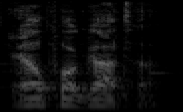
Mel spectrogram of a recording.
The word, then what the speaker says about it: alpargata: The word is A-L-P-A-R-G-A-T-A. – Yeah. – I feel like this is... – That's obviously a reptile. – El Porgata.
